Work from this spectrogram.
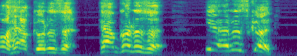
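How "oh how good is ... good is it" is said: TV commentator, carried away, overexcited and gushing. Mocking tv commentators who keep repeating a phrase: imitating an overexcited tv commentator. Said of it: "You hear certain commentators on T V going".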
